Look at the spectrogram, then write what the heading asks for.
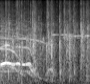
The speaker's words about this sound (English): Big round of applause for all your roasters tonight.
